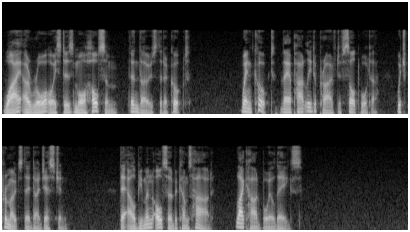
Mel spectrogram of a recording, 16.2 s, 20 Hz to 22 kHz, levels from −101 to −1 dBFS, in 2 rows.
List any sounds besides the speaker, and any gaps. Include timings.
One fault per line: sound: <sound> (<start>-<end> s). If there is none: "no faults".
no faults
